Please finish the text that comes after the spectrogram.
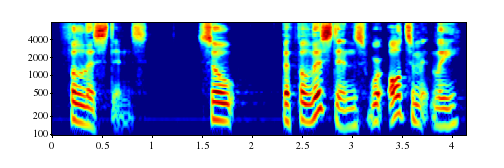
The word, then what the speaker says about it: Philistines: Not Philistines, it's pronounced Philistines.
